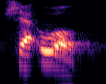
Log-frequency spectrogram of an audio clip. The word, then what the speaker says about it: Sheol: The actual correct pronunciation is Sheol.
